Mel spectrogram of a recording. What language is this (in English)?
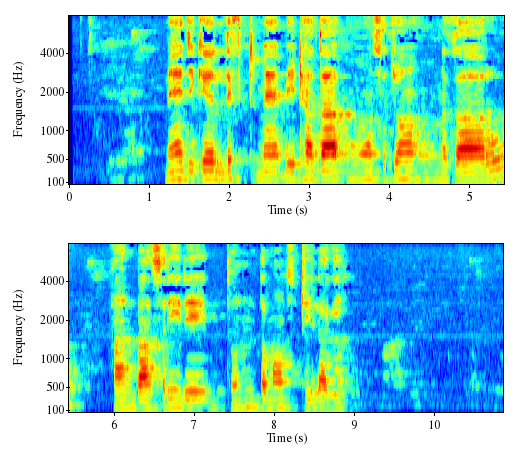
Marwari (Pakistan)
